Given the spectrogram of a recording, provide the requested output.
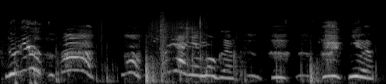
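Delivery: dismayed outcry. Real, not acted. Mob blows up his base.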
